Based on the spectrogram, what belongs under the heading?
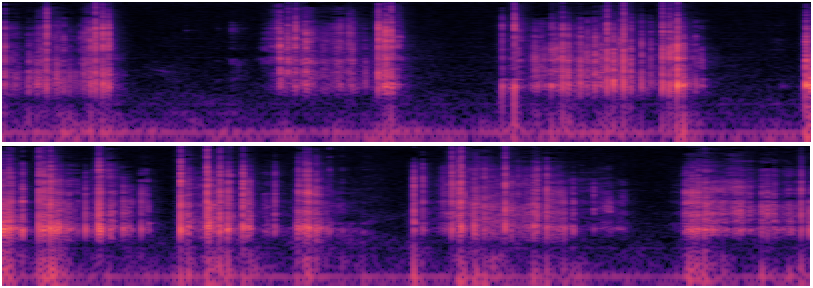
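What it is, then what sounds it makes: Small round metal tin. Long nails tap and scratch on the lid and white bottom of a small round metal tin, producing quick bursts of bright, clicky tapping and scraping with a slight metallic ring in the midrange. The bursts come in clusters separated by short pauses, over a steady low hum.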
